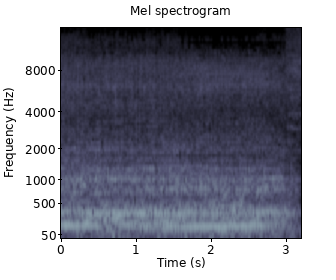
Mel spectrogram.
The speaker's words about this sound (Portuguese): de pistas de kart é, são barulhentas, né? mas não é o que acontece lá porque ele é elétrico, mas ele tem uma velocidade boa, um circuito bom e você ouve como se estivesse acelerando mesmo um, um, carro de kart, enfim, tradicional.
